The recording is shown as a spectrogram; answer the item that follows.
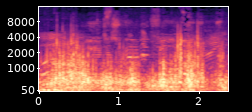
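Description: Strong wind buffeting the microphone, a loud, uneven rush.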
